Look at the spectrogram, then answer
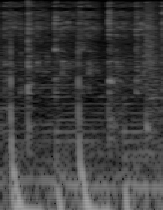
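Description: Fork stirring and mixing breakfast pizza ingredients in a hot pan, a few quick scraping strokes with a faint sizzle beneath, close and steady.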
